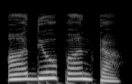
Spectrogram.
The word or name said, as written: ಆದ್ಯೋಪಾಂತ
